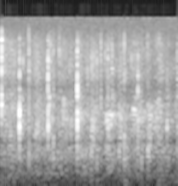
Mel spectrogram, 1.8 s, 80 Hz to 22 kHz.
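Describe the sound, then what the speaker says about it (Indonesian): Over a hundred Quran school students and other attendees at an afternoon Javanese Islamic sermon gathering clap together in a steady, fairly soft burst of applause with a few sharper claps standing out and no speech. "santrinya 100 lebih orang tepuk tangan sik."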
